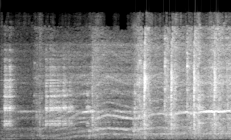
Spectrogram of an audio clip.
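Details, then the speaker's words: Janome Combi sewing machine/serger combination struggling to drive: thin, patchy whirring as the motor spins freely while the machine barely turns, a sure sign of the loose motor drive belt slipping; belt to be inspected and tension adjusted. "tries you can hear the motor spinning there and that's the sure sign of the belt slipping there"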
